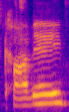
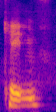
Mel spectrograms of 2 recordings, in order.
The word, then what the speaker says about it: Cave: And yes, my name is Cave, but it's just Cave.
